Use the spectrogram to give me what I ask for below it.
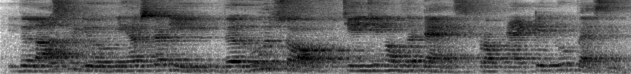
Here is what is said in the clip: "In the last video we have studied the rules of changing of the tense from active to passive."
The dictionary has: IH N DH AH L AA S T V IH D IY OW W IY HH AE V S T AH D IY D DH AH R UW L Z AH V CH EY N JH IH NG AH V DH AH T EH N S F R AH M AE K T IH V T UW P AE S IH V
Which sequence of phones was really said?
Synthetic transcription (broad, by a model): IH N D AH L AA S T F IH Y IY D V IY HH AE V S T AH D IY D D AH R UW L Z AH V CH EY N JH IH NG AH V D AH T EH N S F R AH M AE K T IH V T UW P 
